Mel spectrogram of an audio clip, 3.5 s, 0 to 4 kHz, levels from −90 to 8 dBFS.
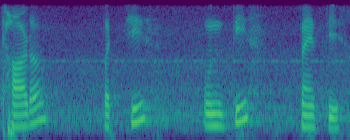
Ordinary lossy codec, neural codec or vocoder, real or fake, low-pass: none; none; real; 3.6 kHz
